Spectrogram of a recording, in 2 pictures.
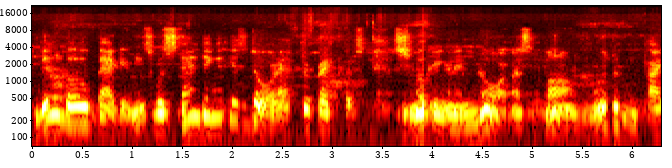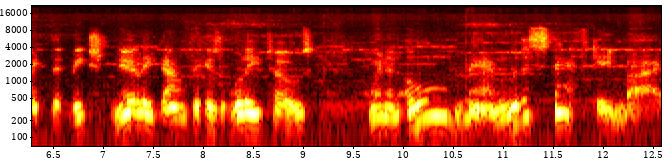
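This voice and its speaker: A man narrating a fantasy radio play as a storyteller, measured and expressive, savoring each detail. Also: mid-range voice, husky, dull audio, exaggerated voice. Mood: storytelling. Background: music.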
